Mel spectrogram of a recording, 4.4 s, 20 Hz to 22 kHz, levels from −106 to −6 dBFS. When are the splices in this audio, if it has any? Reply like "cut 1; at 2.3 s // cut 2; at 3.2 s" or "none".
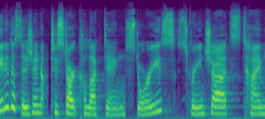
cut 1; at 0.8 s // cut 2; at 2.1 s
